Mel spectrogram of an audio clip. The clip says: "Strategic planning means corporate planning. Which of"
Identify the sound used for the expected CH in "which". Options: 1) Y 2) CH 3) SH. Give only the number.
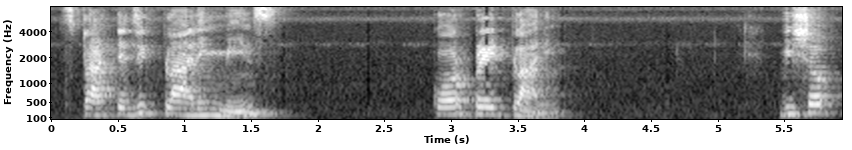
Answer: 3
